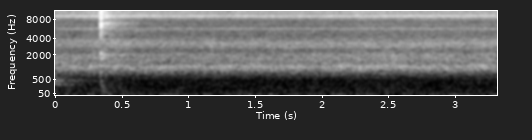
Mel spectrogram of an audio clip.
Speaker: that clicking? What that clicking is the OCC regulating the amount of LN2 that is going down to there, the chuck.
